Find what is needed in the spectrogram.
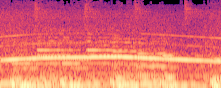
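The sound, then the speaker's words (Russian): Toy police car sounding its electronic siren, a steady high wailing tone that arches gently, over a regular low thumping pulse that repeats throughout. “Полицейская машинка проедет по новой дороге первой. Разгоняемся!”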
